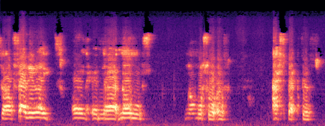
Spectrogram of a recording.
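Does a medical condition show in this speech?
Yes: cerebral palsy; cerebral palsy affecting all limbs, C2 para-cycling class, swimming as early physio, trike from age 7-8.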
